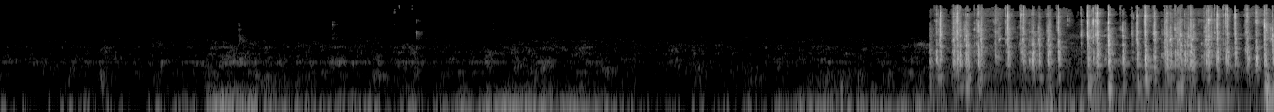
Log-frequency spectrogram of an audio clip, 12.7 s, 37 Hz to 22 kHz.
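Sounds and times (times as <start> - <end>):
typing on a computer keyboard: 9.3 - 12.7.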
